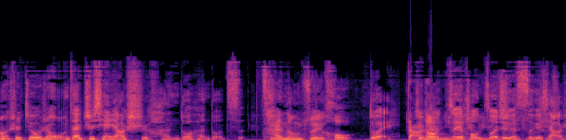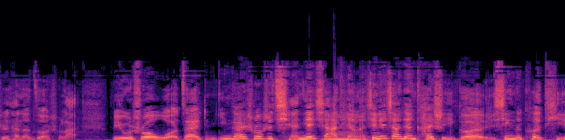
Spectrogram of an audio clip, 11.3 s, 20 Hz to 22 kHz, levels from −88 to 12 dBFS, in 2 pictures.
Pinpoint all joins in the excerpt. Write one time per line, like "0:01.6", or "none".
0:02.5
0:04.0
